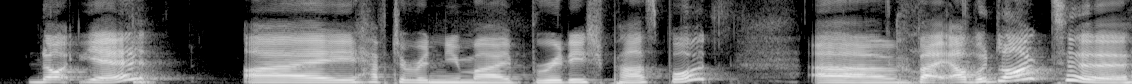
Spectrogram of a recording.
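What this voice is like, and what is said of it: Australian accent. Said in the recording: “yes, I've got an Australian accent.”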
